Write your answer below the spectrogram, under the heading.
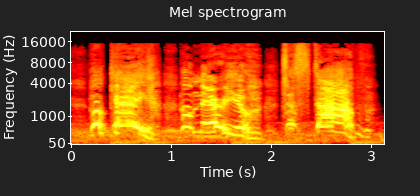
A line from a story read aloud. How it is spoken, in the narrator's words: I screamed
